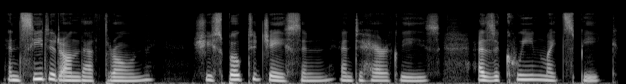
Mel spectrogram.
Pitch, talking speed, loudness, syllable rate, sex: 190 Hz, 165 wpm, -19 LUFS, 4.3 syllables/s, female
